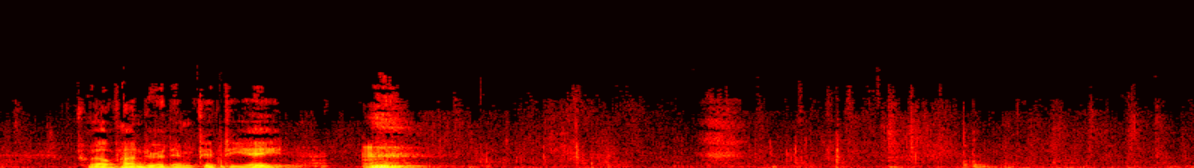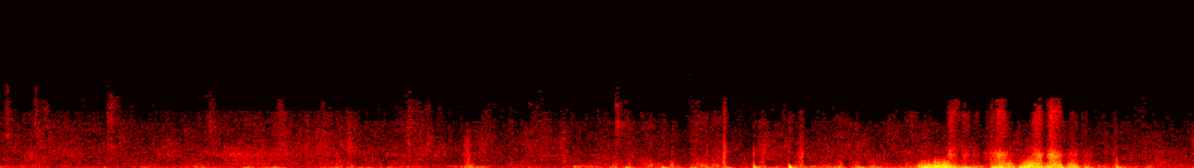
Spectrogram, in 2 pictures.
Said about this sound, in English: It's nice to hear the pages turning, isn't it?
